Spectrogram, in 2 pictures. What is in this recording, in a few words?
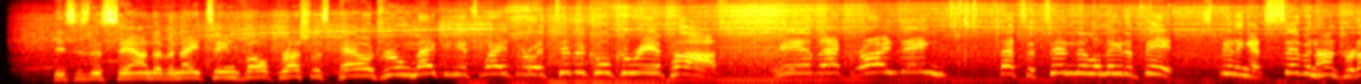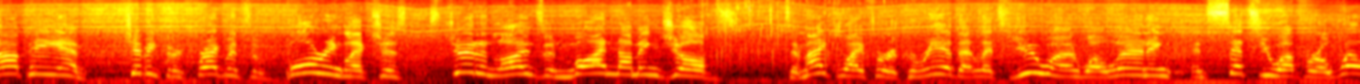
Radio; CITB; Trade Up Radio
